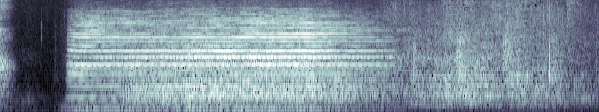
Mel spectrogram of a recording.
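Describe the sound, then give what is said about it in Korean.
A train sounds a long, loud horn blast for about three seconds, followed by the rumble and clatter of the delayed train moving along the tracks as it arrives at a station in Seoul. “기차가 연착이 돼가지고요.”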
